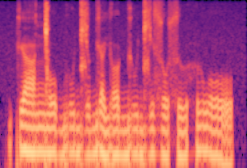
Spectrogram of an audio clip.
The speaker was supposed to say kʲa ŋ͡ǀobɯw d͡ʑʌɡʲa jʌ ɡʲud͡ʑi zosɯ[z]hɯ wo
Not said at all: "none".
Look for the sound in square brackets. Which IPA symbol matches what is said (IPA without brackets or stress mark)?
none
